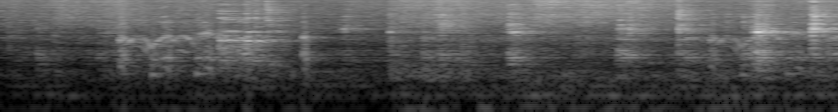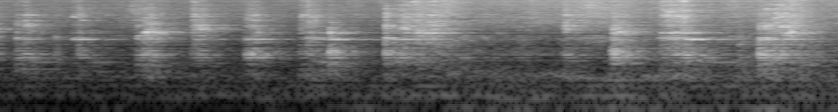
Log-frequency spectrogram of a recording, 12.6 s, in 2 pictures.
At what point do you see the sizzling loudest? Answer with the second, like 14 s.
12 s.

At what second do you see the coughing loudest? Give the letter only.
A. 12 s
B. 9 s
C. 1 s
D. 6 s
C.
